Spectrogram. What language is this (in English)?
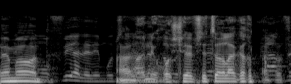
Hebrew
